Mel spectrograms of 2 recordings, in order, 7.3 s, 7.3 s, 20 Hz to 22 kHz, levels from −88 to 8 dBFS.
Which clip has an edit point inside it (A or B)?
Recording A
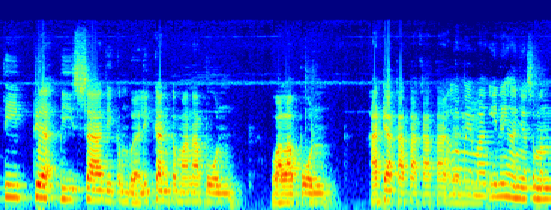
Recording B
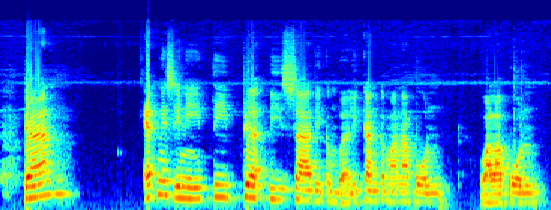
A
